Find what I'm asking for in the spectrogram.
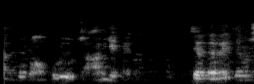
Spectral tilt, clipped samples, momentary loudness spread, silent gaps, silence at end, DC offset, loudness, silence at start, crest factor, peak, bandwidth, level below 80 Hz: -4.5 dB/octave; under 0.1%; 13 LU; 1.76-1.82 s; 0 s; under 0.1%; -27 LUFS; 0.05 s; 20 dB; -8 dBFS; 7.6 kHz; -74 dBFS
